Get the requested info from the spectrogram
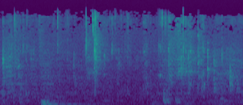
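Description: Eating sounds: a diner chewing crispy pata (deep-fried pork knuckle), with scattered crunchy clicks and a soft thump about three-quarters of a second in.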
